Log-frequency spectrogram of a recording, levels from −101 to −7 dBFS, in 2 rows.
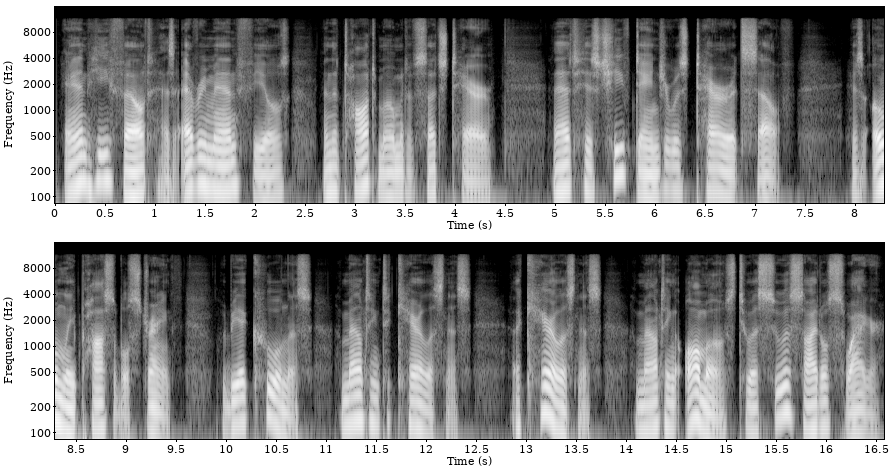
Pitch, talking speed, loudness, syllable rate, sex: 100 Hz, 145 wpm, -20 LUFS, 4.8 syllables/s, male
